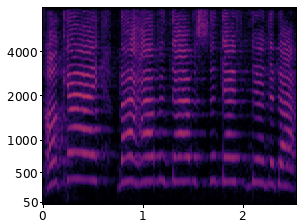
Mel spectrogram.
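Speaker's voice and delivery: high, singsong mock wife's goodbye; imitated wife. Wife answers from the next room, imitated in a high voice. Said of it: "She'd be like".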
